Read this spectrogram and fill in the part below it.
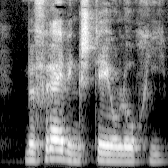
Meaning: liberation theology (type of theology inspired by Marxism)
- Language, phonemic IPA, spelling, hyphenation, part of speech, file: Dutch, /bəˈvrɛi̯.dɪŋs.teː.oː.loːˌɣi/, bevrijdingstheologie, be‧vrij‧dings‧theo‧lo‧gie, noun, Nl-bevrijdingstheologie.ogg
